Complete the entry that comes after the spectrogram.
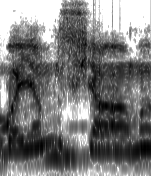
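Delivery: usual speaking voice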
